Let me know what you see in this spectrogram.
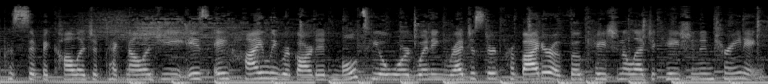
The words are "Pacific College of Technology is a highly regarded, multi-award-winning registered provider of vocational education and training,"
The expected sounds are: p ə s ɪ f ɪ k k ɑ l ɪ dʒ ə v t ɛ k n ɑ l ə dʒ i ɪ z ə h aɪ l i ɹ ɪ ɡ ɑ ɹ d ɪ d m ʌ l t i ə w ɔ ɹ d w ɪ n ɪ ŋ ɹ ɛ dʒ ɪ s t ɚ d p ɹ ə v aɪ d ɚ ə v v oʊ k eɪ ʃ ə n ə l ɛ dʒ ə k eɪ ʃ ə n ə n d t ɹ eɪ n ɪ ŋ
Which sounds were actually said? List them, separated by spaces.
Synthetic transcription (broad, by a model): p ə s ɪ f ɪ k k ɑ l ɪ dʒ ə v t ɛ k n ɑ l ə dʒ i ɪ z ə h aɪ l i ɹ ɪ ɡ ɑ ɹ d ɪ d m ʌ l t i ə w ɔ ɹ d w ɪ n ɪ ŋ ɹ ɛ dʒ ɪ s t ɚ d p ɹ ə v aɪ d ɚ ə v v oʊ k eɪ ʃ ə n l ɛ dʒ ə k eɪ ʃ ə n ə n t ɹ eɪ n ɪ ŋ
